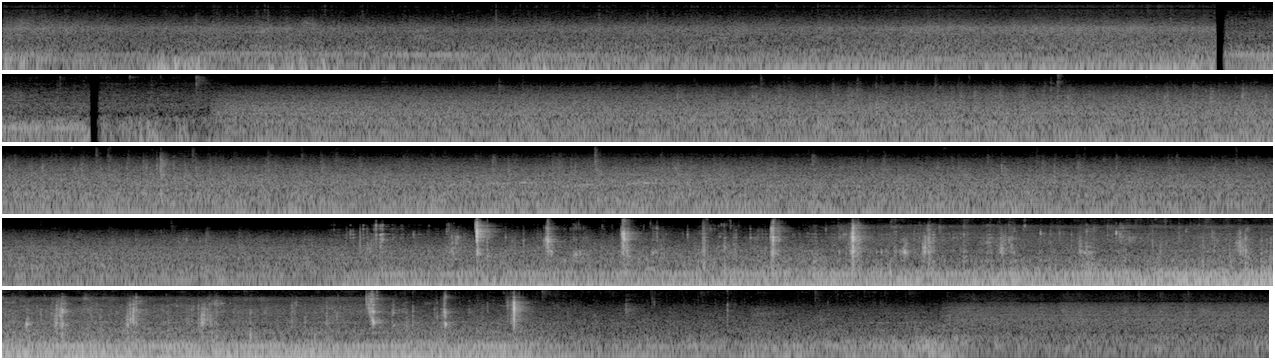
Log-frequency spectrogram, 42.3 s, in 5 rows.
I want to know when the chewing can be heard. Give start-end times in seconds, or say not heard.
27.5-37.8.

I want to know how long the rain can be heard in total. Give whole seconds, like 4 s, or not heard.
42 s.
